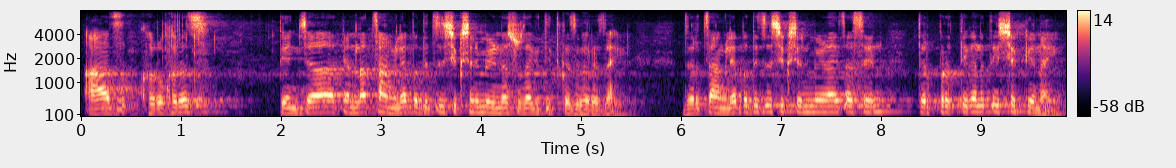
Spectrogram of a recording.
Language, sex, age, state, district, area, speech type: Marathi, male, 30-45, Maharashtra, Satara, rural, spontaneous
